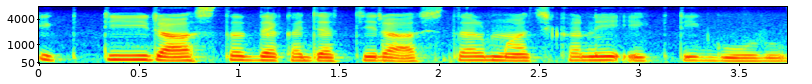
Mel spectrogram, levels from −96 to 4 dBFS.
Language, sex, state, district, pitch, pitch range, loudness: Bengali, female, West Bengal, Dakshin Dinajpur, 185 Hz, 170-195 Hz, -17 LUFS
